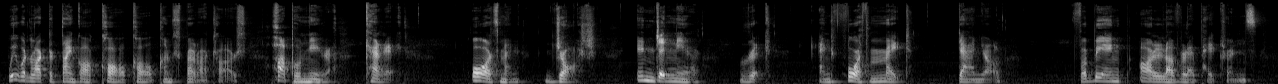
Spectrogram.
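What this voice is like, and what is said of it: Exaggerated put-on accent. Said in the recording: “I have adopted this ridiculous accent for the Patreon sign-off”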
